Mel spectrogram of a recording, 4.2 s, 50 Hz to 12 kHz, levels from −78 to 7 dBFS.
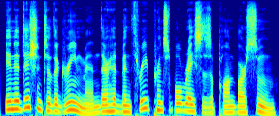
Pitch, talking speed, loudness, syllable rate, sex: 150 Hz, 200 wpm, -18 LUFS, 5.5 syllables/s, male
